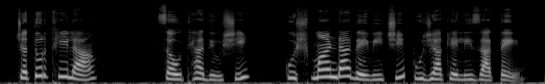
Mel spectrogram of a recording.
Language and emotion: Marathi, neutral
